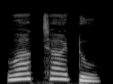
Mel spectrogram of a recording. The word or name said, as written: ವಾಕ್ಚಾಟು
